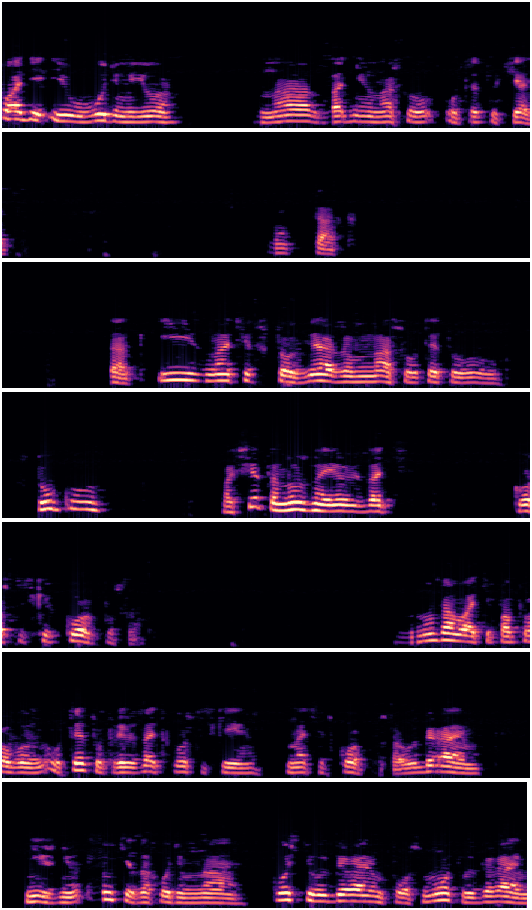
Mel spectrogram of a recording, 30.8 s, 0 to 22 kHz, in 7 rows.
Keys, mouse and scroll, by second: 0.8-2.9 drag, 3.4-4.0 shift+middle drag, 4.8 shift+middle click, 5.8-7.4 middle drag, 9.3 scroll up 1, 9.5-11.0 middle drag, 11.3-11.6 shift+scroll up 1, 11.6 shift+middle click, 13.1-14.8 middle drag, 14.8 scroll down 1, 16.9-17.8 scroll up 1, 18.5-19.0 middle drag, 19.8-21.3 scroll up 1, 21.3 scroll down 1, 22.8-23.1 middle drag, 23.1 scroll down 1, 24.3 drag, 25.3 shift+click, 28.4-29.8 drag, 30.6-30.7 middle drag.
